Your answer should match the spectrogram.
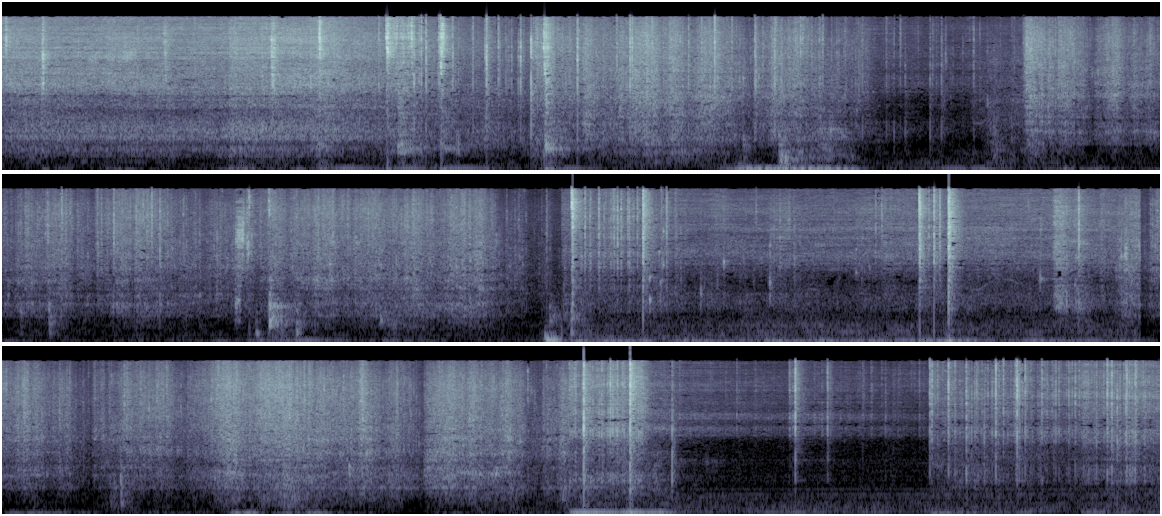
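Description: Live webfoot octopus sizzling and crackling on a hot electric grill's wire rack, with sharp clicks of metal tongs against the grate as the octopus are laid down and pressed.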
